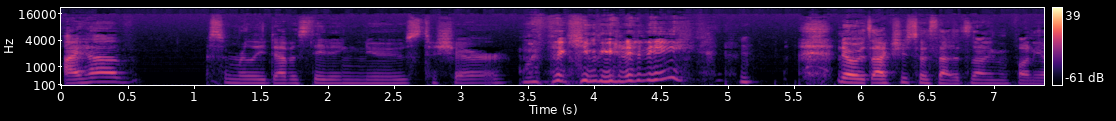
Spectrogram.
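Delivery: laughter breaking into speech. Announcing devastating news to the community, laughing while talking. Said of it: "I don't know why I'm laughing".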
